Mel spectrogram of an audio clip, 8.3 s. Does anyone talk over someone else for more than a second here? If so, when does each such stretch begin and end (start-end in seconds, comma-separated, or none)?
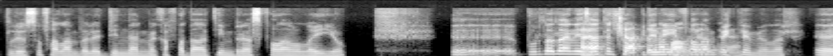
5.8-7.5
